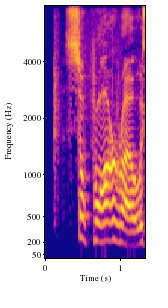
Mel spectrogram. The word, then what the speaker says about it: saguaro: Saguaros.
